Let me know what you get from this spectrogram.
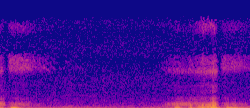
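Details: Sleeping Basset Hound, a pet dog indoors, breathing noisily: a low snort near the start, then a quiet stretch, then a cluster of rough, rumbling snoring snorts over the last second and a half.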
